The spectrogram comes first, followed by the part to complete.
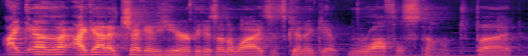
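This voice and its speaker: A man thinking aloud in casual, self-questioning, sometimes profane commentary while he edits his animated show. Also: medium pitch, brisk, soft background music.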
